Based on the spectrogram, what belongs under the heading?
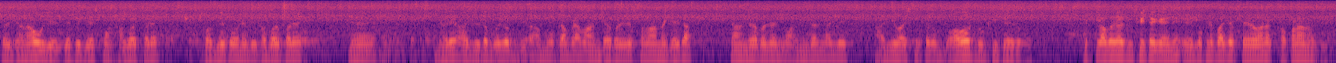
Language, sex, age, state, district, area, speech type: Gujarati, male, 60+, Gujarat, Valsad, rural, spontaneous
